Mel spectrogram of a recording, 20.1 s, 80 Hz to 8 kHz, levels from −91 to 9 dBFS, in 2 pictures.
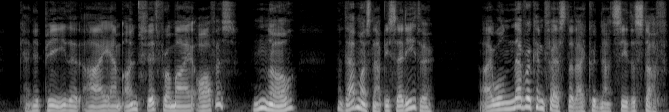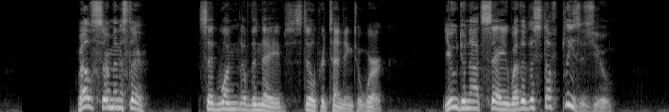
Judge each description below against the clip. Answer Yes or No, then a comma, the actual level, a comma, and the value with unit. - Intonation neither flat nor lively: No, wide, 7.7 semitones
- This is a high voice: No, low, 135 Hz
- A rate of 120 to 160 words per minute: Yes, average, 145 wpm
